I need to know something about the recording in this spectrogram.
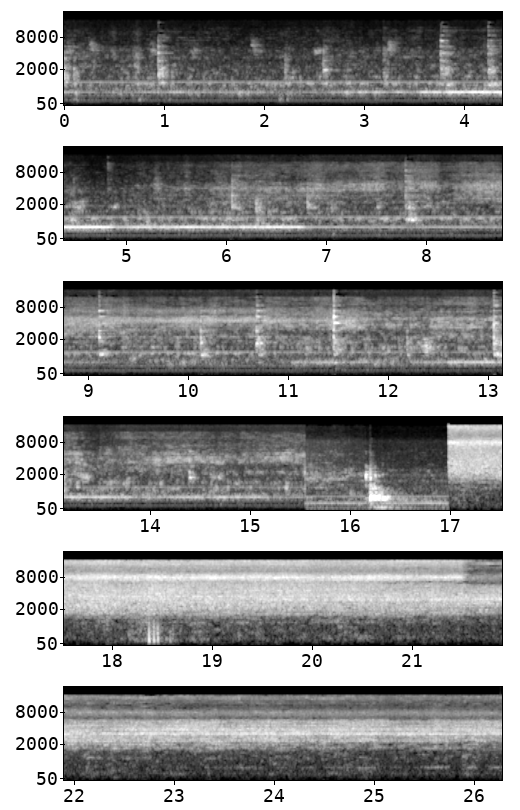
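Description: Plastic spatula stirring shredded cabbage in a nonstick wok, with light scrapes and taps over a soft sizzle. About two-thirds of the way through, a much louder steady sizzling hiss of vegetables frying takes over.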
